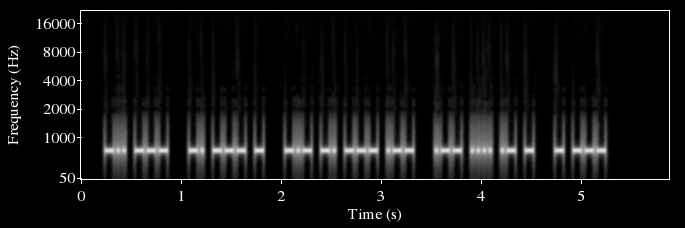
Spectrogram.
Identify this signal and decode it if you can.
Morse code, heard as a keyed tone, about 40 wpm, 700 Hz. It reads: DO NOT KNOW WHAT TO
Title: Sets of 5 Words 40wpm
